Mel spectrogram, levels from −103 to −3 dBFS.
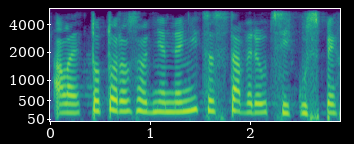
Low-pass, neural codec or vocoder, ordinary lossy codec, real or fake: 5.4 kHz; autoencoder, 48 kHz, 128 numbers a frame, DAC-VAE, trained on Japanese speech; none; fake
